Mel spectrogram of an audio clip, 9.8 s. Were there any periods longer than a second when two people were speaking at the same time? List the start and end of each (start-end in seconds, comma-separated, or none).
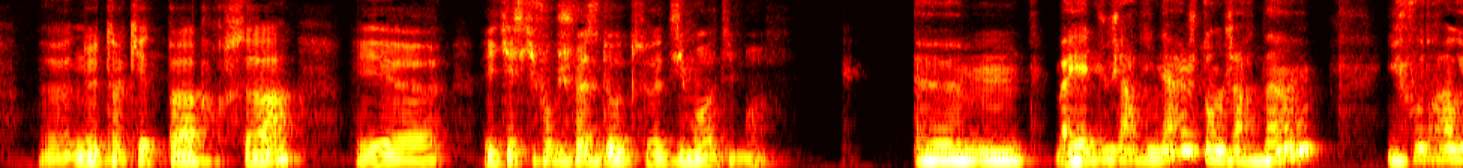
none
